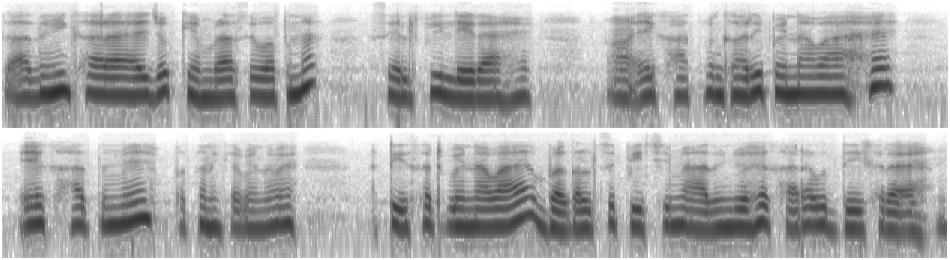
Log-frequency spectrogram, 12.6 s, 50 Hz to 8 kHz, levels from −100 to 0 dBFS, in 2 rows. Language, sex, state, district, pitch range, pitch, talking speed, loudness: Bajjika, female, Bihar, Vaishali, 175-200 Hz, 185 Hz, 215 wpm, -31 LUFS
